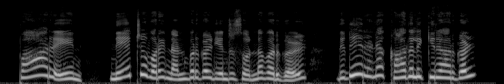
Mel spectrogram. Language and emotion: Tamil, surprised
